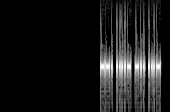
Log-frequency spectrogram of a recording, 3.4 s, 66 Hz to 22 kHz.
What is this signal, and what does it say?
Morse code, heard as a keyed tone, about 44 wpm, 700 Hz. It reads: G4DV
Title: DXCC-100 Call Signs - 4 Characters - 45wpm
